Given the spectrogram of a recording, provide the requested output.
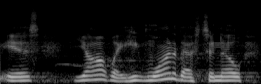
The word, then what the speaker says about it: Yahweh: the best we can the name of god was y-h-w-h it's like the sound of breath that sort of idea now in order for english speakers and people to be able to pronounce his name we call him yahweh that is the name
